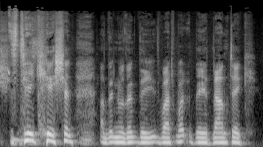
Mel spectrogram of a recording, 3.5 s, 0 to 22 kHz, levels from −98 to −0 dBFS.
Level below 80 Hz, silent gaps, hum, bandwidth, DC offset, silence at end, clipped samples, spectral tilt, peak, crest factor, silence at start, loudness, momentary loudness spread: -56 dBFS; none; none; 18 kHz; under 0.1%; 0.15 s; under 0.1%; -4.5 dB/octave; -6 dBFS; 16 dB; 0 s; -21 LUFS; 9 LU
